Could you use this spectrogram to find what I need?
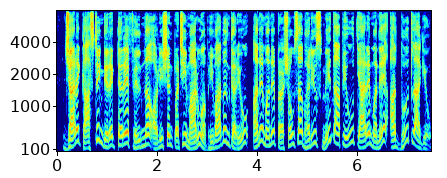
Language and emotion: Gujarati, happy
